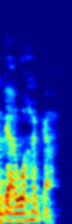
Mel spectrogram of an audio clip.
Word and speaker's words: Oaxaca: Para entonces la X en México tiene todo tipo de sonidos. Entonces aquí es Oaxaca. – Ok. – Se puede pronunciar de muchas maneras.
